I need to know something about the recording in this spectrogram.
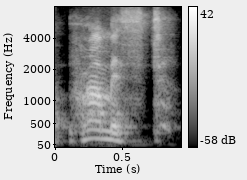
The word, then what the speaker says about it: promised: So, man, trying to make it to the promised land. It's not the promise, Promise. Don't mispronounce it. It's not the promised land. It's the promised land with a D.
